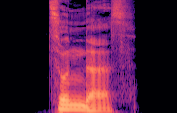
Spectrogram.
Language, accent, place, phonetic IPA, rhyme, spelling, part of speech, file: German, Germany, Berlin, [ˈt͡sʊndɐs], -ʊndɐs, Zunders, noun, De-Zunders.ogg
- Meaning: genitive singular of Zunder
